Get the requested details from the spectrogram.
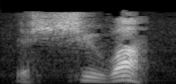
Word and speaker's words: Yeshua: Or those who say Shua, which we've studied that out as not being correct, but they'll go Yeshua, Yeshua, Yeshua, Yeshua. You know, the accent is on the Shua, on that swine, that second syllable.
